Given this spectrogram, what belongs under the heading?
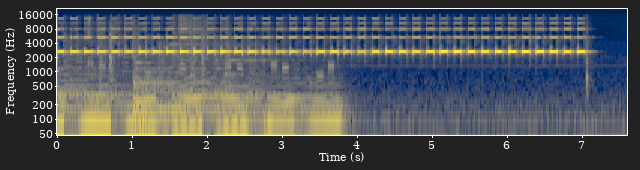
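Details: Home-use picosecond blue laser pen passed over face and neck 4–5 cm from skin: rapid, regular high-pitched beeps, about 160 a minute, marking the pulses; background music fades out midway.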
